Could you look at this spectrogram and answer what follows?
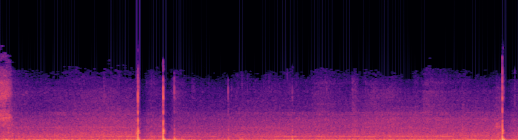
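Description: A vehicle engine idling steadily, with two sharp clicks about a second and a half in and another click near the end.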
